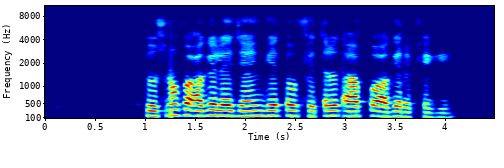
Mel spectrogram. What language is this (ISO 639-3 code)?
urd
